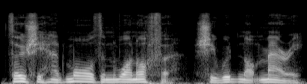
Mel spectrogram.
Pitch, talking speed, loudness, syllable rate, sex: 105 Hz, 215 wpm, -16 LUFS, 5.2 syllables/s, male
